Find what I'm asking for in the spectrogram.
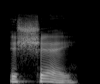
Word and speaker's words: الشاي: The part that means the in Arabic sounds slightly different depending on what sounds follow. You'll learn how to say it in context. Now say again, the tea. – Ishay.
